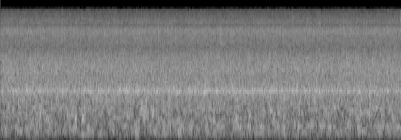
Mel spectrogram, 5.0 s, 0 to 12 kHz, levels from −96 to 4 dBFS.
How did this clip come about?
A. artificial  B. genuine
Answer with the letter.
B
